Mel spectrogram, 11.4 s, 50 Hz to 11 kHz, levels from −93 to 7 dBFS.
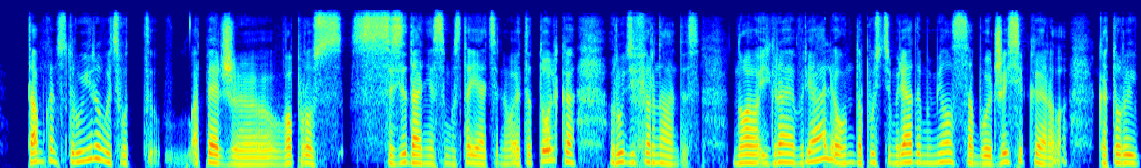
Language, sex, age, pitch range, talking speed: Russian, male, 20-39, 145-170 Hz, 130 wpm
